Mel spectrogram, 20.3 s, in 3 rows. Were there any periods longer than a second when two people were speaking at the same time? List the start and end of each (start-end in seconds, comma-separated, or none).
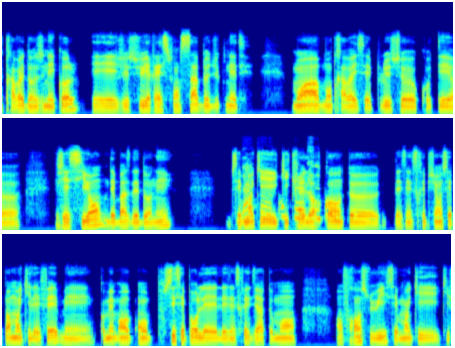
10.3-11.9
